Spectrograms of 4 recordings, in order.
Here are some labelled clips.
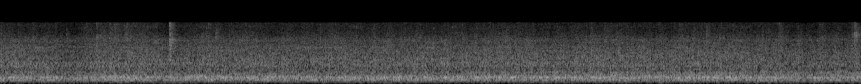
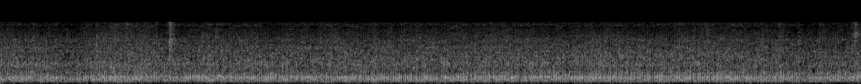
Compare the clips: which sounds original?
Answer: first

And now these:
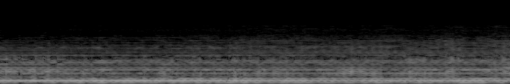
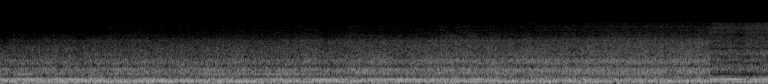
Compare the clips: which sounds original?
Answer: second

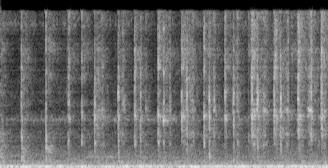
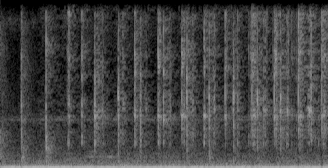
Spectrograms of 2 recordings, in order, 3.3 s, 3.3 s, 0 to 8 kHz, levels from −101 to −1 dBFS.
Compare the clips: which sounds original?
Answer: second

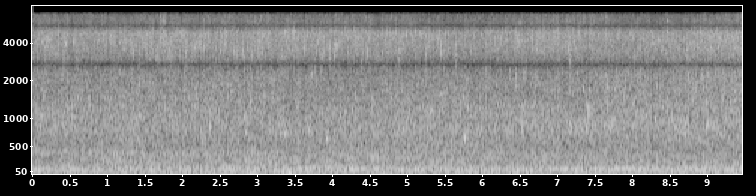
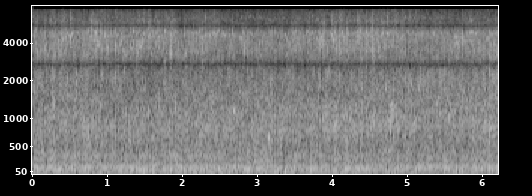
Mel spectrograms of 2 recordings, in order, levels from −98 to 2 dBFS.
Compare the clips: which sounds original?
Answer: first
